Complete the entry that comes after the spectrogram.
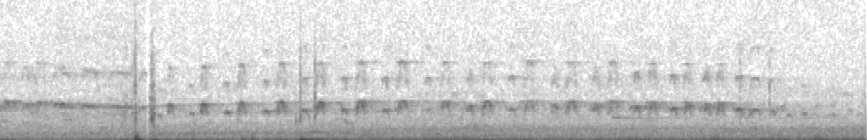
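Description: A bird calling in a rapid series of short high chirps, about four or five a second, slowly falling in pitch and stopping near the end, over a low background rumble. A single sharp click about a second in.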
